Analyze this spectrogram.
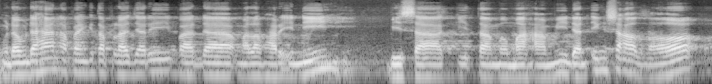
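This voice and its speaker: A man's voice: fairly high pitch, fairly bright tone. A man teaching a Quran tajwid lesson, drilling syllables over and over for a group to repeat. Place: mosque hall. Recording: echoey mosque hall.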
